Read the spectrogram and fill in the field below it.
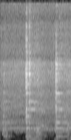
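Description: Red amaranth leaves frying with salt and turmeric in a pan, a steady hiss broken by two sharp stirring scrapes, close and clear without speech.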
